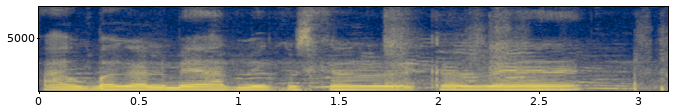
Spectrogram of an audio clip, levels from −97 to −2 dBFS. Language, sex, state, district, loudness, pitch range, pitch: Hindi, male, Bihar, Katihar, -14 LUFS, 160-165 Hz, 165 Hz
